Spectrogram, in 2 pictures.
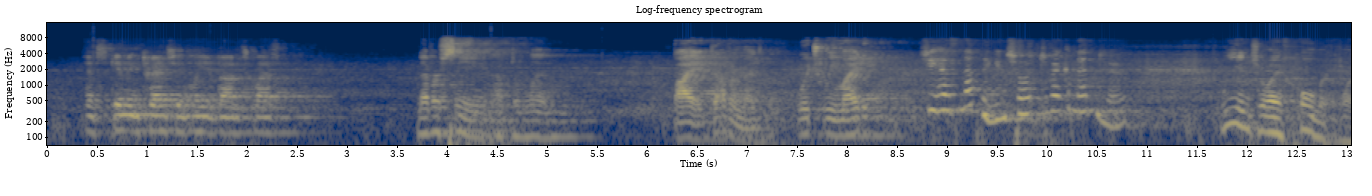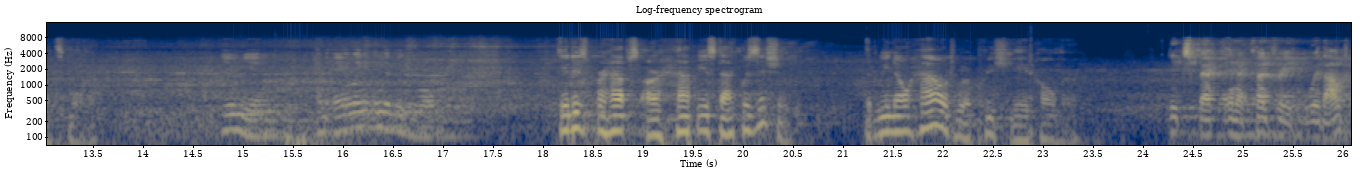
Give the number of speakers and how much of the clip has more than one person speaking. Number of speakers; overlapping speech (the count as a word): five, no overlap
